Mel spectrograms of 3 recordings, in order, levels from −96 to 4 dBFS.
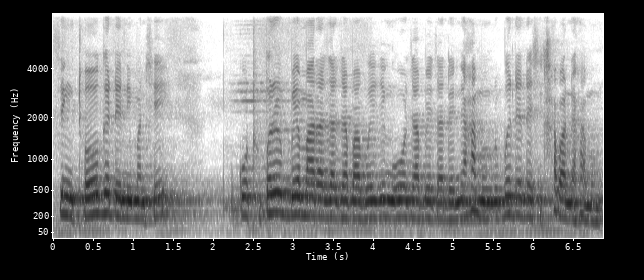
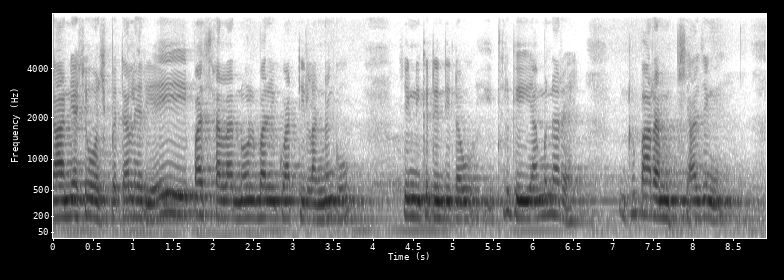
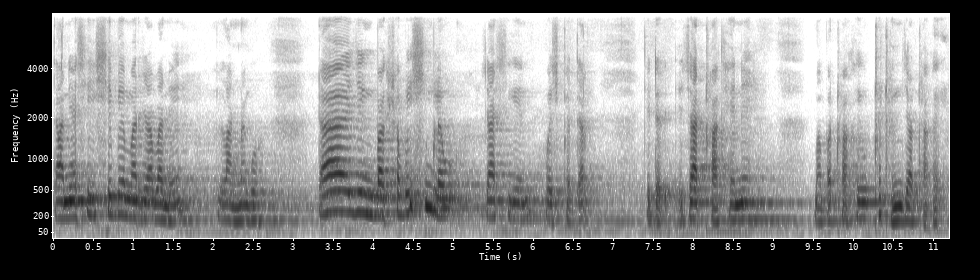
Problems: none marked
